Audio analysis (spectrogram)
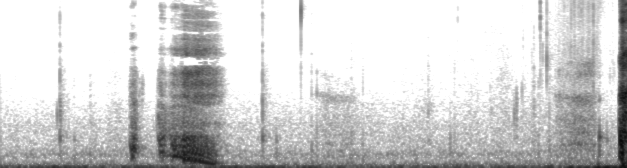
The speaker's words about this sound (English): Sorry. I hope I don't have coronavirus. You're starting to stress me out with all that cough.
